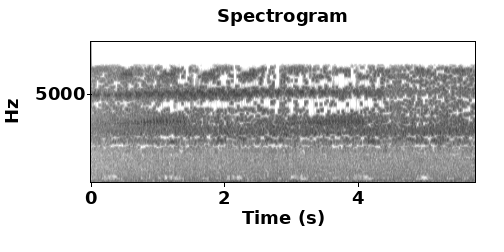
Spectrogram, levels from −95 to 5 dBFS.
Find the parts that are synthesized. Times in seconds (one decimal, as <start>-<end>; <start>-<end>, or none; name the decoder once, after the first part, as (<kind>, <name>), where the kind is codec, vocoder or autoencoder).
none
